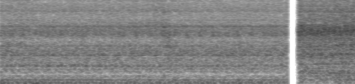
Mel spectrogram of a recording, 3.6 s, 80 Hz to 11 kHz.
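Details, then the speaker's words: 2014 Hyundai Equus Ultimate at 278,000 miles, started after replacing the seizing original water pump that caused a squeal, coolant topped off, heat running: steady, even idle with a smooth low hum and no squeal or chirp; normal idle. "Now about to start the car up and let the heat run, check for leaks."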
